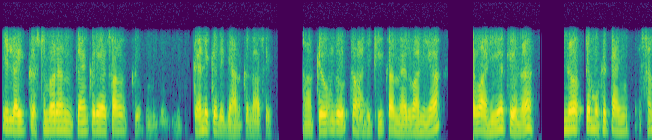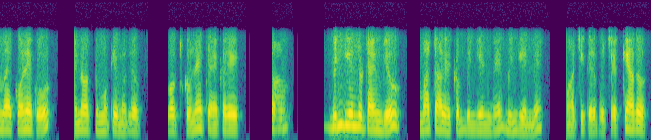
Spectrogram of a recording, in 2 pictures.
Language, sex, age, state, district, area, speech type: Sindhi, male, 60+, Delhi, South Delhi, rural, conversation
